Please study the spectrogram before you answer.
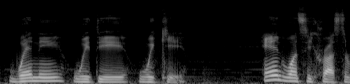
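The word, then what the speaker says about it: veni, vidi, vici: IVLIVS CAESAR’s famous quotes was in fact pronounced “weni, widi, wiki”, and once he crossed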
